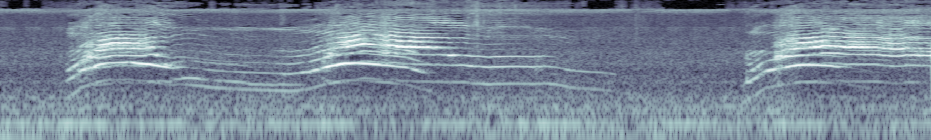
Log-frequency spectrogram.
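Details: Threatening cats produce three moaning yowls, each rising then arching down, the second trailing off into a long sliding tone. A steady low background hum runs throughout.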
